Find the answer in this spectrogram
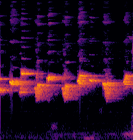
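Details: Ropel-style song of a sooty-headed bulbul, recorded under an overcast sky: a rapid string of bright, slurred whistles stepping up and down, each note swooping, with brief pauses between bursts.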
